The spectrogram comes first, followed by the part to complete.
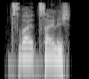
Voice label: "zweizeilig", German; adjectives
